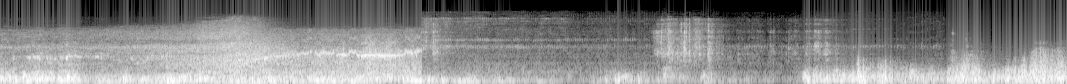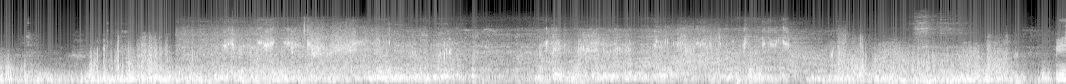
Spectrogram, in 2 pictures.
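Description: Wind buffeting the microphone of a camera on a moving bicycle, mixed with the rush of tyres on asphalt, fading for a couple of seconds in the middle and then returning louder.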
